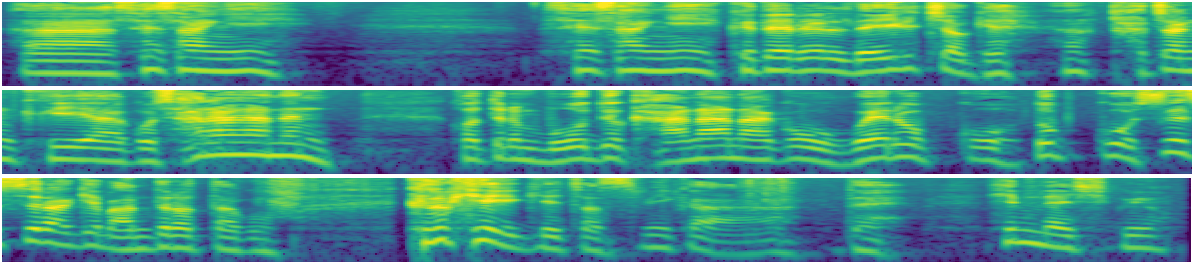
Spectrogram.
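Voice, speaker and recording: A man's voice: fairly high pitch, dry recording. A middle-aged man hosting a late-night radio show, chatting playfully and reading out listener messages. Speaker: radio host. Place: radio studio.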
